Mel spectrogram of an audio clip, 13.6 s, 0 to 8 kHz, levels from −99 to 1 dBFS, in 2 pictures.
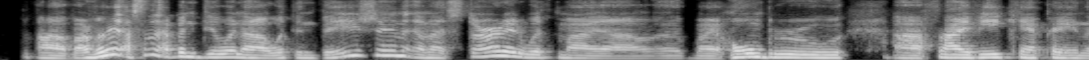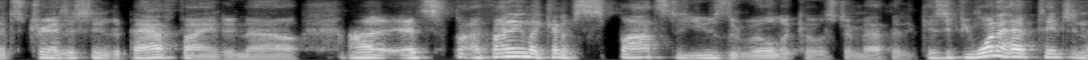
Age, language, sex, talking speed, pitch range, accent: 30-49, English, male, 205 wpm, 120-155 Hz, American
